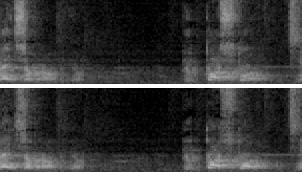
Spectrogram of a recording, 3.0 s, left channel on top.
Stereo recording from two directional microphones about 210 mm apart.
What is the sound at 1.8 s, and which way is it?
Speech, 25° left (ahead or behind).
